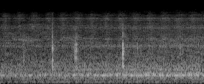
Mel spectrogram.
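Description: A screwdriver turning a screw into a chainsaw's top cover, with a few light clicks, over a steady mechanical hum.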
